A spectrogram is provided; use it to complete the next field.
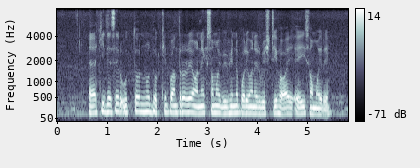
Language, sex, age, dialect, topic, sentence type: Bengali, male, 31-35, Western, agriculture, statement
